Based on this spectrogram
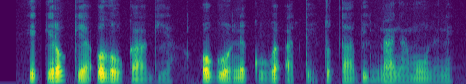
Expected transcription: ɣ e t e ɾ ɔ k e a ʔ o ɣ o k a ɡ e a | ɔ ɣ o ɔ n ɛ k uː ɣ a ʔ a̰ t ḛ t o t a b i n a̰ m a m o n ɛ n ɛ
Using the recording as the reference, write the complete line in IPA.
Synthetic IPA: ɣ e k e ɾ ɔ k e a ʔ o ð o k a ɡ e a | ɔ ɣ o ɔ n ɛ k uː ɣ a ʔ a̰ t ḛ t o t a b i n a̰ ɲ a m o n ɛ n ɛ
